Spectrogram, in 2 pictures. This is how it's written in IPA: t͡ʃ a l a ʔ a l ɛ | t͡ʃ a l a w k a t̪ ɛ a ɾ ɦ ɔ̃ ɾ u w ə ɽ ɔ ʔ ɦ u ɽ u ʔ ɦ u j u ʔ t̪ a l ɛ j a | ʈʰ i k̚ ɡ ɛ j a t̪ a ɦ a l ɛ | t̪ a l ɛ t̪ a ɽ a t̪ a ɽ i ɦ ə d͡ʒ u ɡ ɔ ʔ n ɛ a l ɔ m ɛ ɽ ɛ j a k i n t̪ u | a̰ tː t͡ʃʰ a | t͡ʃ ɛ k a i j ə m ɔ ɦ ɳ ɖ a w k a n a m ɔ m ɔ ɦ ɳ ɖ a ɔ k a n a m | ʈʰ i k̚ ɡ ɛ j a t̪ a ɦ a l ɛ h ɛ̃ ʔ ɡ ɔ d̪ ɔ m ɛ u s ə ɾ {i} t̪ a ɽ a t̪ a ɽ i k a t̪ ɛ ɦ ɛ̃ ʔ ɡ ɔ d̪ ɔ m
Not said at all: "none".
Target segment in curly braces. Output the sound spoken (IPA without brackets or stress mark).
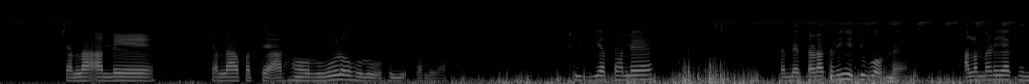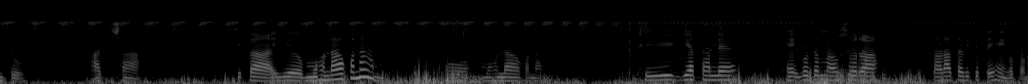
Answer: a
